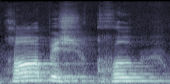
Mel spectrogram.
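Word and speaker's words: خُ: over the Kha, and you have to pronounce now this one is Kha Pesh Khu, Kha Pesh Khu.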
